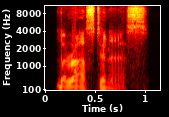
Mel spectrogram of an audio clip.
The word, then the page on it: laurustinus: British English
